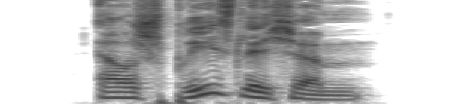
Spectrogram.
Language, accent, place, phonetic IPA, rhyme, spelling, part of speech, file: German, Germany, Berlin, [ɛɐ̯ˈʃpʁiːslɪçm̩], -iːslɪçm̩, ersprießlichem, adjective, De-ersprießlichem.ogg
- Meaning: strong dative masculine/neuter singular of ersprießlich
